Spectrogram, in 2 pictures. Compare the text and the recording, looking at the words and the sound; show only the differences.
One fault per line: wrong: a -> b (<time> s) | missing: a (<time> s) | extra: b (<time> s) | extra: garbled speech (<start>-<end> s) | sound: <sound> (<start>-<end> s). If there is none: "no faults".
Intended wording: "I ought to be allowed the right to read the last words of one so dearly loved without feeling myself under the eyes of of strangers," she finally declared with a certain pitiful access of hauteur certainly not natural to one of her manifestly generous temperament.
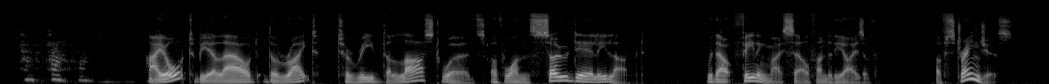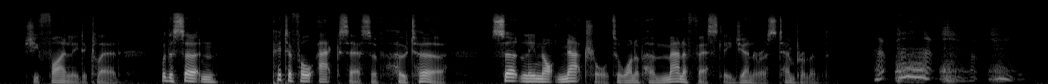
sound: laugh (0.2-1.4 s)
sound: throat clearing (19.2-20.8 s)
